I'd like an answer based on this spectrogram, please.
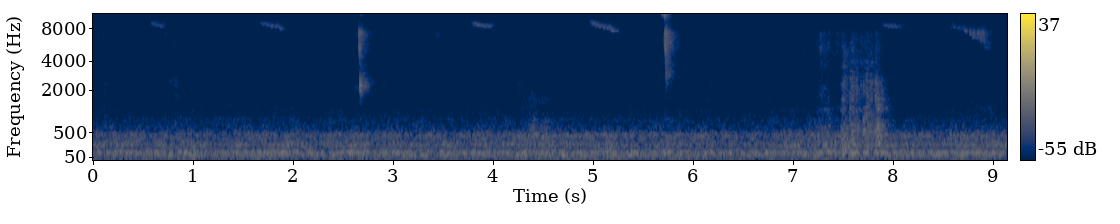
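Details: Reggie the marmoset during playtime indoors, giving short, thin, very high whistled chirps that slide slightly downward, spaced a second or two apart, amid a few sharp knocks and rustles.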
